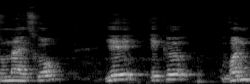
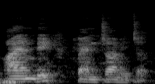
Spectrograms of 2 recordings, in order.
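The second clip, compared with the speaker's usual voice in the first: slow and careful; 4 semitones lower, 3 dB quieter, much slower than usual. Shown as a demonstration. Teacher slowly spelling out the term for students. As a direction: say iambic pentameter very slowly, every syllable clear.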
